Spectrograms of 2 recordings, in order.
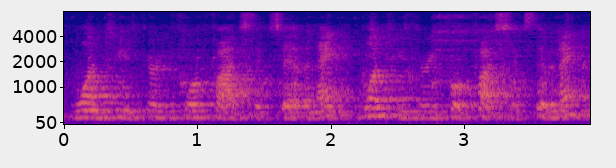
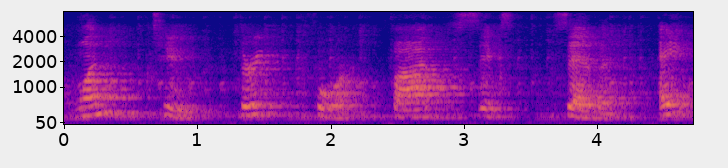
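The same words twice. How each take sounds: First: Quicker counting to eight; faster count. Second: Slow, spaced counting to eight. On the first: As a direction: count it through faster, keeping the beat. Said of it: "See, you speed it up". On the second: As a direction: count it out slowly, one beat at a time. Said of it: "Let's do this slow". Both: Shown as a demonstration.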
